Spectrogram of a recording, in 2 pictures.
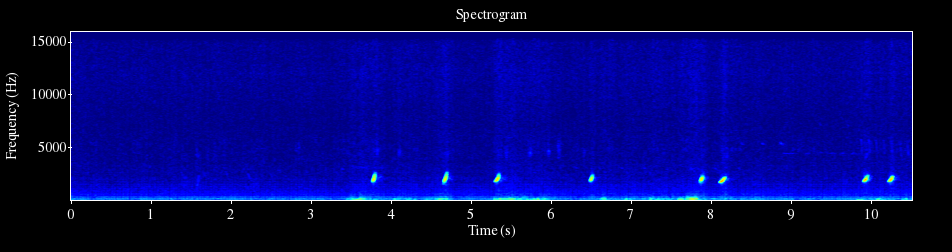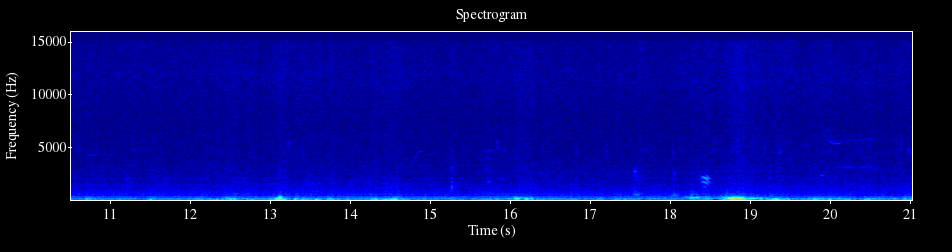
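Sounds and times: short rising whistled chirps: 3.6 - 4.0, 4.6 - 5.5, 7.8 - 8.3, 19.8 - 20.6.

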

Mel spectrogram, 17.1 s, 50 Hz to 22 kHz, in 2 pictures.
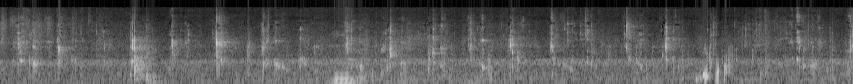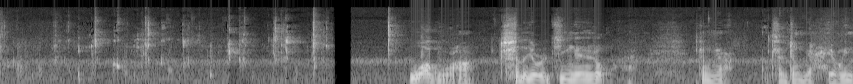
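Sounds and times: wet chewing smacks: 0.0 - 11.9
person humming: 3.3 - 3.7.

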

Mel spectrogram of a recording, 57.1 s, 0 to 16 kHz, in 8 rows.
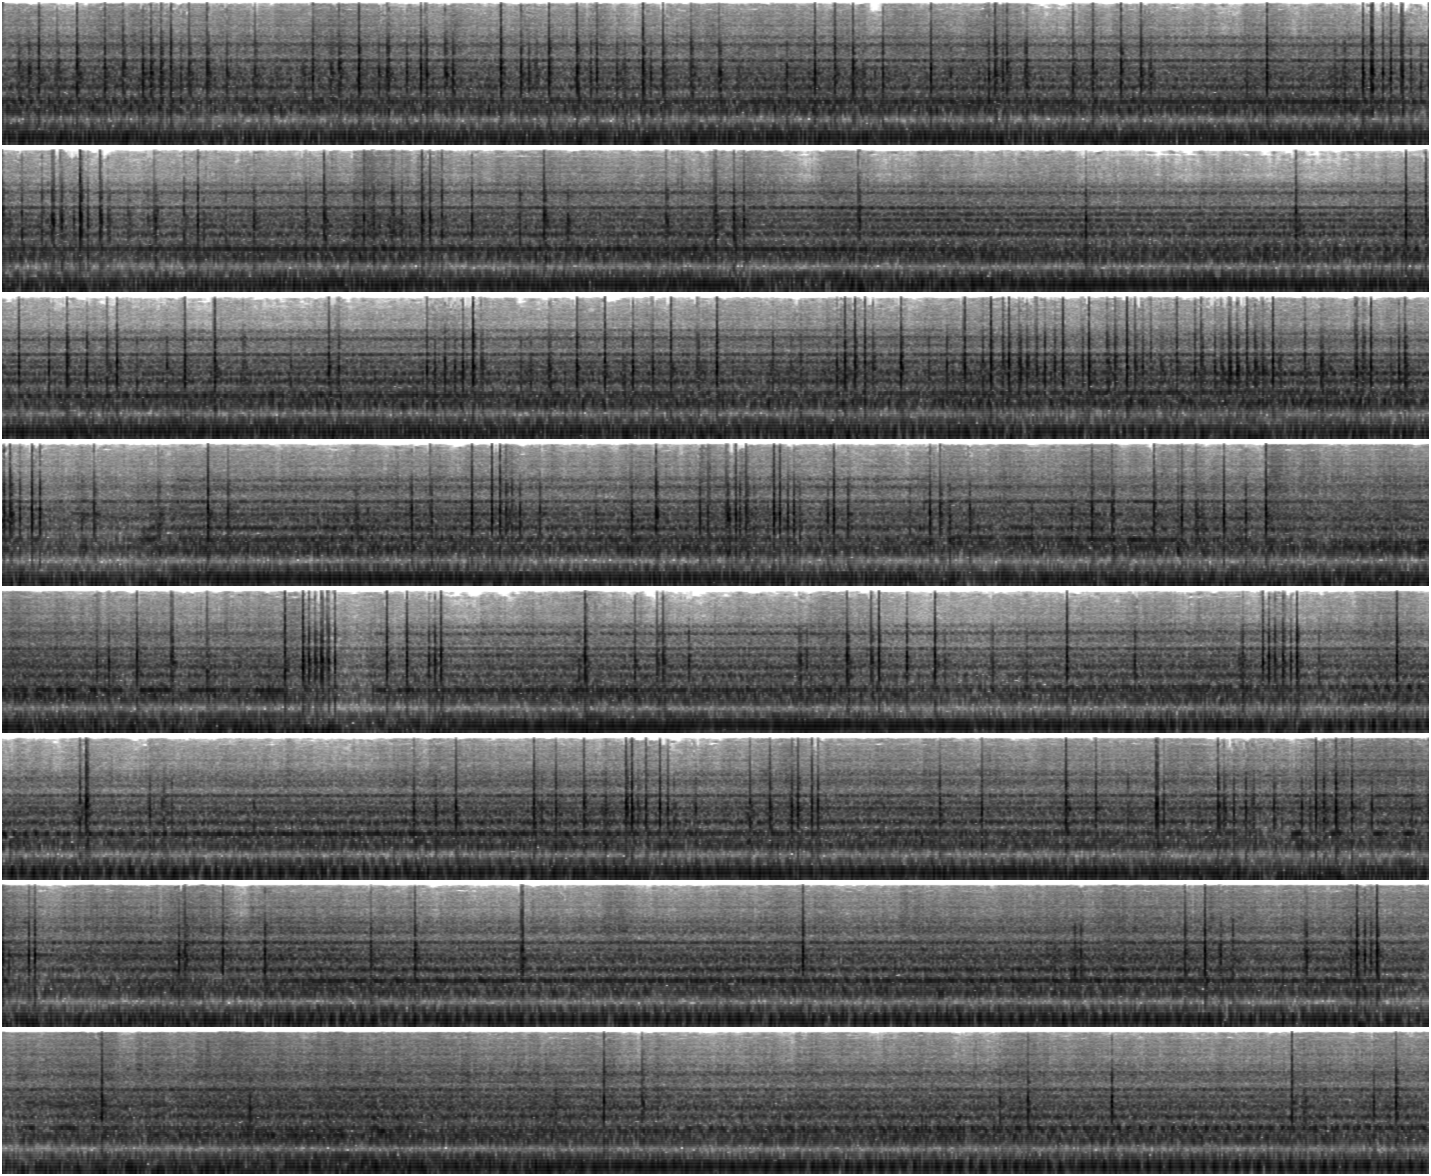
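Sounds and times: light clicks and knocks: 0.0 - 11.6, 13.5 - 28.0, 28.8 - 36.7, 47.8 - 51.4
road noise: 0.0 - 57.0
vehicle engine running: 0.0 - 57.0.

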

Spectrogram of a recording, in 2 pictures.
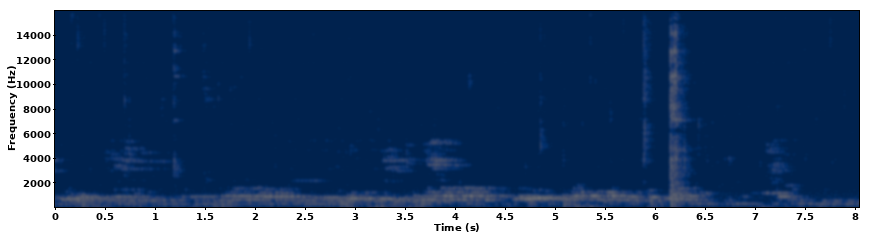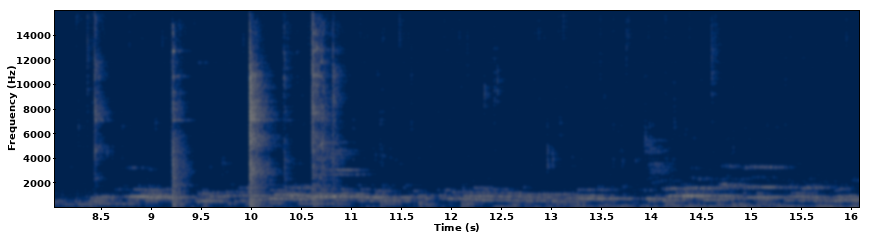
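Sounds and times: faint voice or music: 0.0 - 16.0
metal spoon scraping a pot: 10.0 - 11.1.

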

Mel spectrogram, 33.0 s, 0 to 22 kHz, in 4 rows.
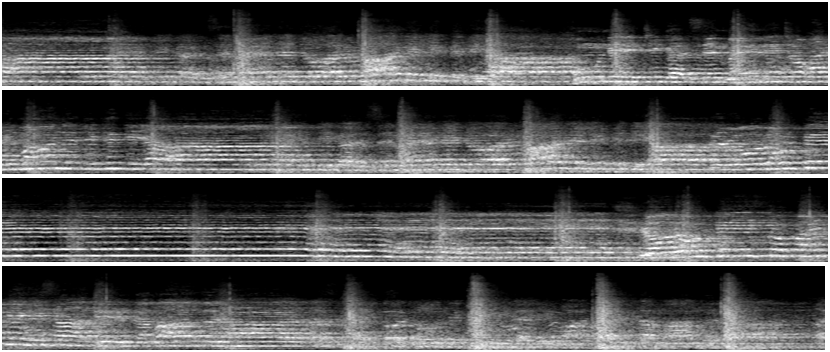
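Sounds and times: men chanting a lament: 0.0 - 33.0
chest-beating slaps: 1.0 - 6.5, 7.3 - 7.6, 10.9 - 15.1, 17.1 - 17.6, 18.3 - 18.8, 20.8 - 21.4, 22.0 - 22.4, 25.6 - 26.2, 26.9 - 27.3, 28.1 - 28.6, 29.3 - 31.3, 31.9 - 32.5.

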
